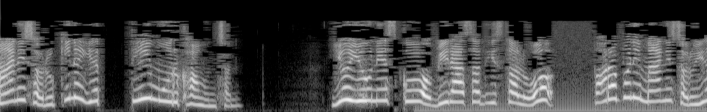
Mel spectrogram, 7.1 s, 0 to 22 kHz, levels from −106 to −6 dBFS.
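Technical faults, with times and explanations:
Throughout, WMA compression: the speech carries a ringing, washy quality with hiss that swells and fades with the signal, and there is nothing above 10.1 kHz, which fits a low bitrate near 32 kbps. The likely cause is a transform codec with long blocks, spreading quantisation noise across tens of milliseconds and zeroing weak spectral lines. Unlike a single pre-echo, this damage is plainly audible all the way through rather than tied to one attack.
0.56 to 0.61 s, pre-echo: a short hiss runs for 50 ms just before a sharp attack, and the attack itself sounds softened and smeared. The attack fell late in a transform block, so noise sized for the loud onset was spread evenly over the whole block, including the quiet moment before it. What sets it apart from a click or dropout is that the noise comes before the attack, not at or after it.
4.13 to 7.07 s, video or display buzz: a steady buzz at 59.94 Hz with hash above it appears and continues to the end, together with a very high line-rate tone at 15.7 kHz, sitting about 25 dB below the speech. 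A screen or video cable is coupling into the audio path. The 59.94 Hz field rate and the 15.7 kHz tone distinguish it from mains hum, which would sit at 50 or 60 Hz with no such high tone.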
